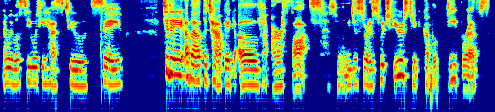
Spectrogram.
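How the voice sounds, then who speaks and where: Low-voiced woman with a stuffy cold. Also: expressive, unhurried. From Western New York. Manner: chatty, loose, many ums and uhs. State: nasal from a cold. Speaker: psychic medium guest. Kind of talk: casual talk-show chat.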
